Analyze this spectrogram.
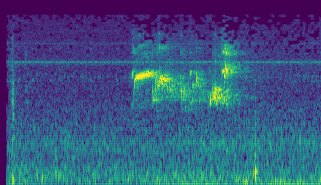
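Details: Brown-eared bulbul calling early in the morning from a tree branch: a brief cluster of shrill, high squeaky notes lasting under a second, over a steady background hiss.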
